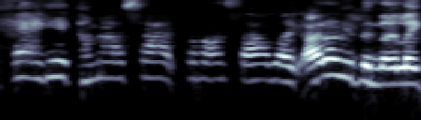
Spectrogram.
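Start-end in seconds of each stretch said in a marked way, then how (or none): 0.1-1.8 high, play-acted, jeering, taunting scream. Retelling what people throwing eggs at the house yelled: imitating someone screaming. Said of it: "they screaming like".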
